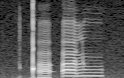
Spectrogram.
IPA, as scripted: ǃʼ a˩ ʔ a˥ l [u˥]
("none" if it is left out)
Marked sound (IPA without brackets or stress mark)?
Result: u˥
